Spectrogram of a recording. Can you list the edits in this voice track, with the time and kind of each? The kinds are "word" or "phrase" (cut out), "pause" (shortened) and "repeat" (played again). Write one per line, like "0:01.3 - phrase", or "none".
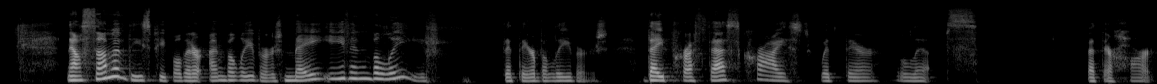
none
